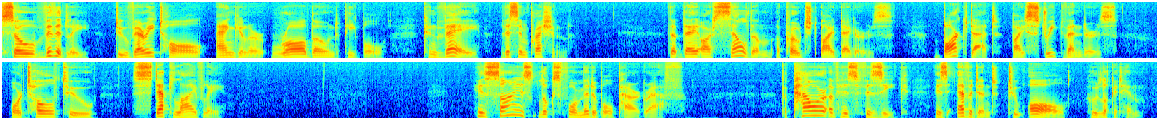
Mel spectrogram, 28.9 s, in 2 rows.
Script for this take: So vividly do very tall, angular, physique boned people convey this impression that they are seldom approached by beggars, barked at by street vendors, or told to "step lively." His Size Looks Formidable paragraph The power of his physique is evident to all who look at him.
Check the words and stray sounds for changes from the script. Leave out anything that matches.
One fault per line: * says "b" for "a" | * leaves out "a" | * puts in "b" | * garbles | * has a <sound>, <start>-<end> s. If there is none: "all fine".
* says "raw" for "physique"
